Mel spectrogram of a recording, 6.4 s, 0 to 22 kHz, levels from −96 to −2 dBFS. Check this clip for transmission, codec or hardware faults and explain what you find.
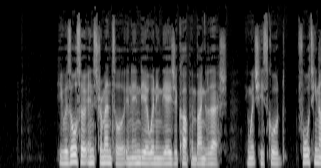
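There is one fault, MP3 compression, present throughout. The speech has a plainly audible watery, swirling quality, which is likely caused by MP3 compression at a low bitrate, around 64 kbps. The encoder starves weak frequency lines so they flicker between frames. Unlike a simple low-pass filter, which only dulls the sound, this is a shifting, metallic texture. The treble still extends to about 20.7 kHz.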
